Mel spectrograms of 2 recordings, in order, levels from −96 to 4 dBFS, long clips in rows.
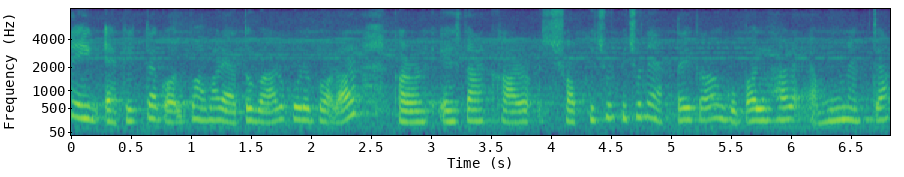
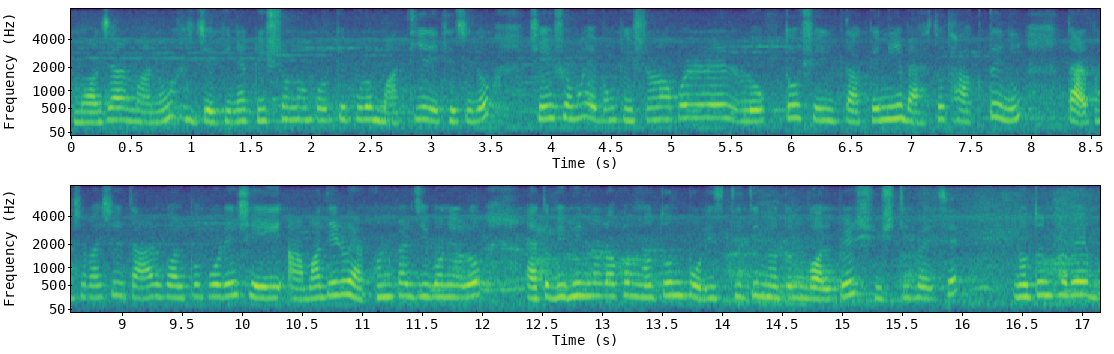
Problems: constant background noise, continuous background conversations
